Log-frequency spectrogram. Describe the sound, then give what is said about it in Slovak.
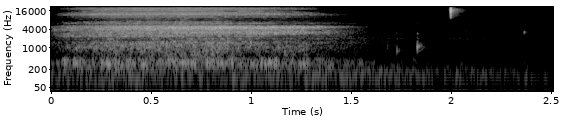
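A deep inhale during a slow breathing exercise: a soft, steady, airy hiss that swells for about a second and a half, then fades into near silence broken by a few faint clicks. “Je, takže hlboký nádych,”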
